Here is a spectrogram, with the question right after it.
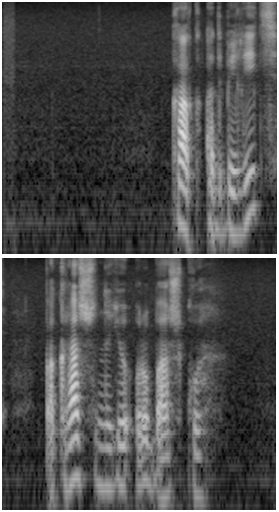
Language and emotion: Russian, neutral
